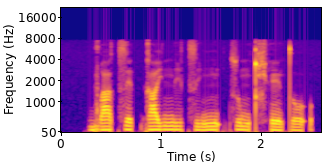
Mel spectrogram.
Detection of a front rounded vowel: absent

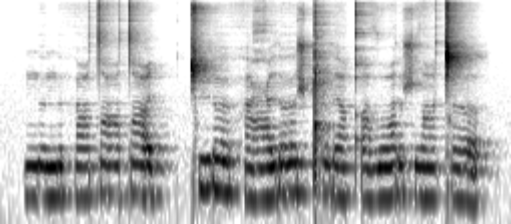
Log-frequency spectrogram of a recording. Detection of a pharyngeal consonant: present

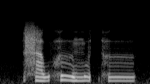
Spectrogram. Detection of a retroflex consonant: absent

